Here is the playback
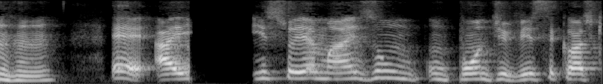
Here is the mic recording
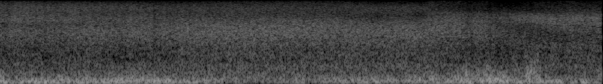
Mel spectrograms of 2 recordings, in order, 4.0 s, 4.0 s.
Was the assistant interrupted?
No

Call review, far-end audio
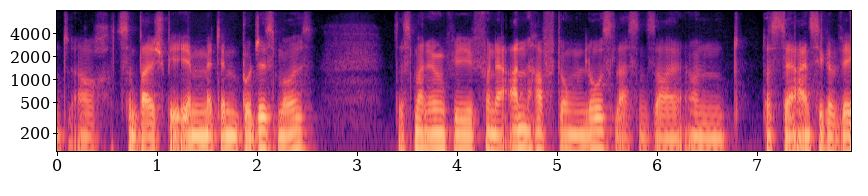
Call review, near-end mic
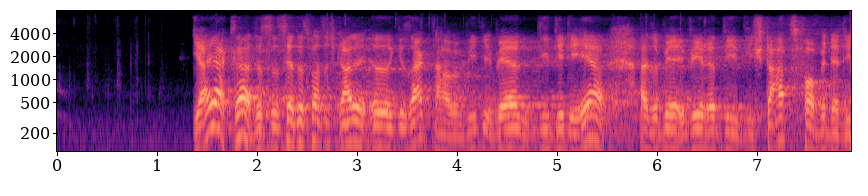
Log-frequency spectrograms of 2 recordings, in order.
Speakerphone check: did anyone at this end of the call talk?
Yes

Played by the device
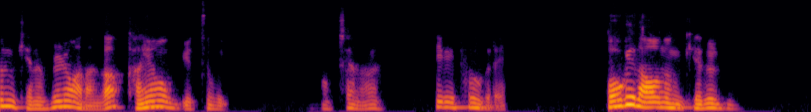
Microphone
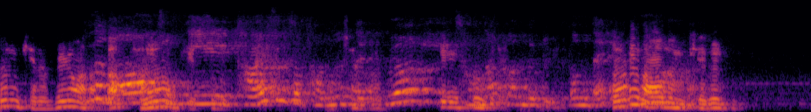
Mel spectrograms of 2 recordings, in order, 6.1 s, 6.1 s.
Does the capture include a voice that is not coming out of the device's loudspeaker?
Yes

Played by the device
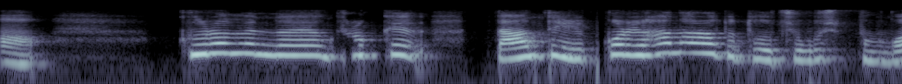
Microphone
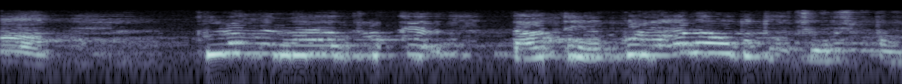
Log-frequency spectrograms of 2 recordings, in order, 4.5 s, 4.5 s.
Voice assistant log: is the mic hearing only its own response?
Yes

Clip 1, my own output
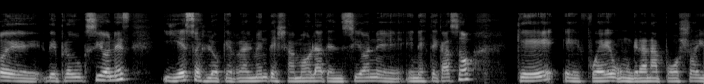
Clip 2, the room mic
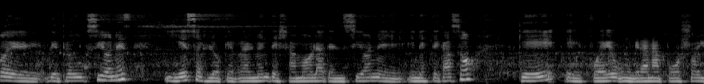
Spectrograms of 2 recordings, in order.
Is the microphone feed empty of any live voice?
Yes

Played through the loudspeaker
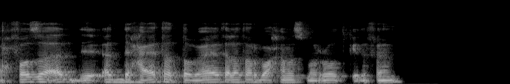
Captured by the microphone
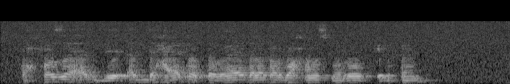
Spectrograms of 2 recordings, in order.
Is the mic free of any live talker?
Yes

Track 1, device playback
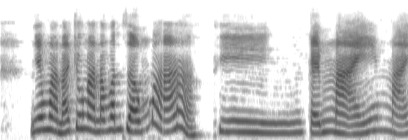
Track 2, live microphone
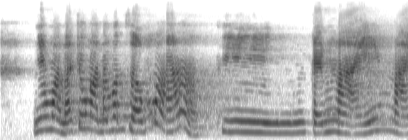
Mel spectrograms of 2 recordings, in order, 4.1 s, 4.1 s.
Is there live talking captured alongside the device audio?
No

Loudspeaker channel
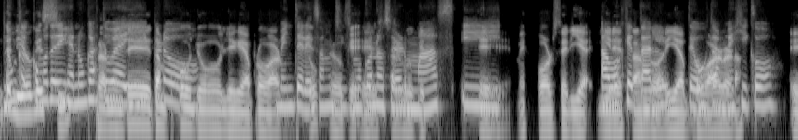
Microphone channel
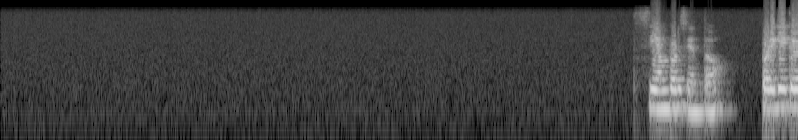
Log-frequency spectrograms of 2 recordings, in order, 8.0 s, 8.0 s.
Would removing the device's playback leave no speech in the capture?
No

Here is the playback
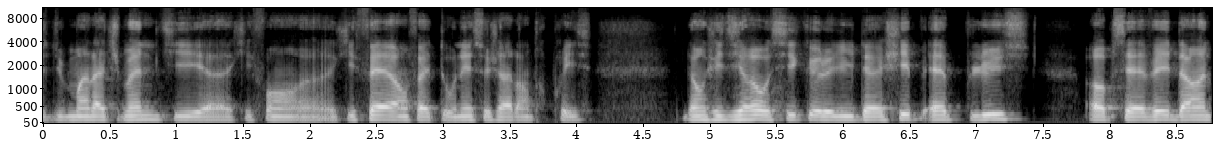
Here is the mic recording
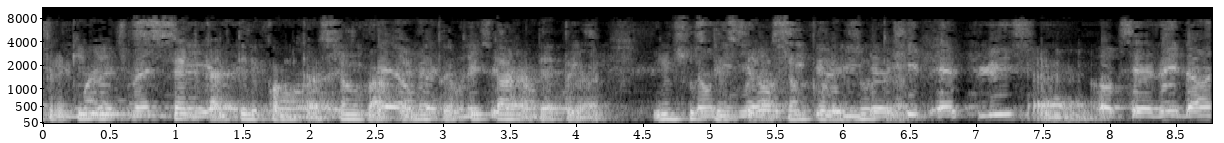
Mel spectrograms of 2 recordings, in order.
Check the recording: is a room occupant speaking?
Yes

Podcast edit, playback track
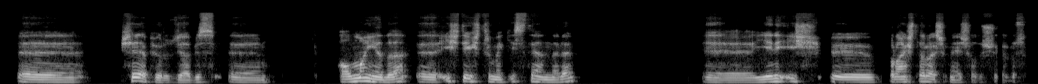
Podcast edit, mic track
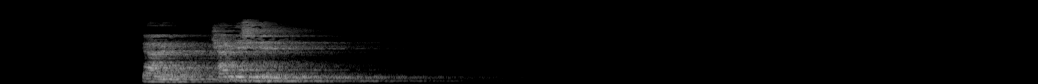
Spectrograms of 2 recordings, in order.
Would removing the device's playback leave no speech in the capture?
No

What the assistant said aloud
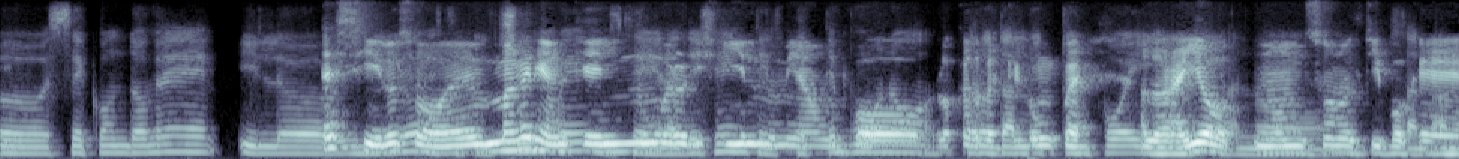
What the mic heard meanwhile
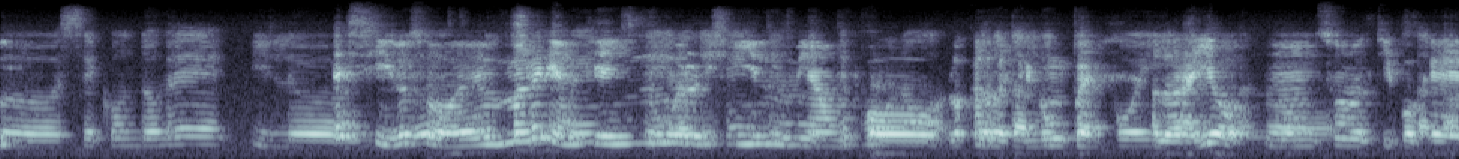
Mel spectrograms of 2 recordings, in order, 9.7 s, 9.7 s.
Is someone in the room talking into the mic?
No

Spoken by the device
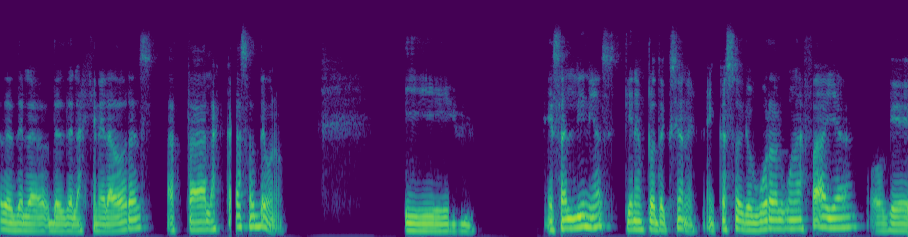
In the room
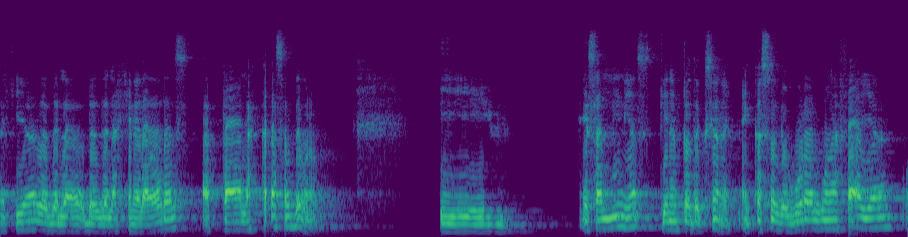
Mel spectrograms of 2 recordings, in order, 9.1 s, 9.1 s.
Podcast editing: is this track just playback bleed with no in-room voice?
Yes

